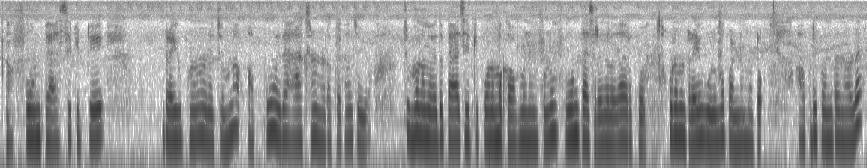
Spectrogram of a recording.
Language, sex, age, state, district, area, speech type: Tamil, female, 18-30, Tamil Nadu, Thoothukudi, rural, spontaneous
